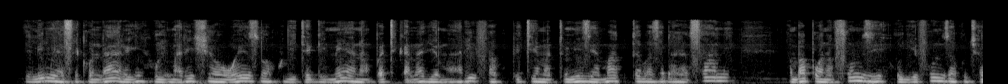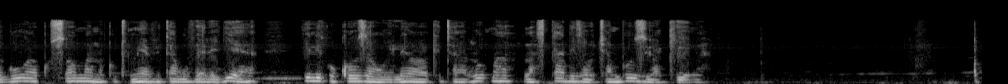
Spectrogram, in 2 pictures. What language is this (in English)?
Swahili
